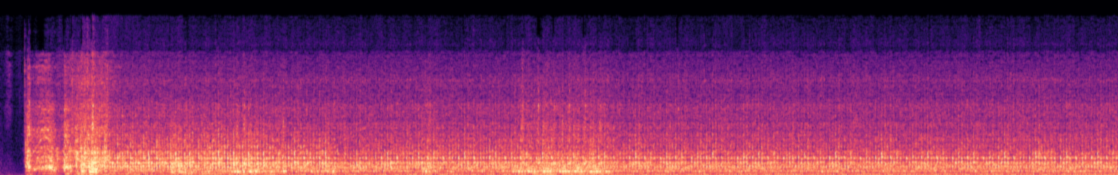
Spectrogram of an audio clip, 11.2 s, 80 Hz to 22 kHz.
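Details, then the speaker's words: VW T4 van idling after start: uneven light clicking knock from the power steering pump, coming and going, with belt visibly vibrating badly; before pump replacement. "So that's the sound it's been making, and it comes and goes, but you can also visually see on the belt where it was vibrating quite badly."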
